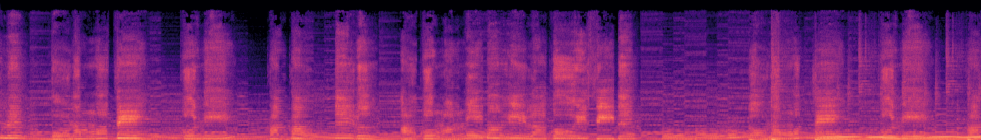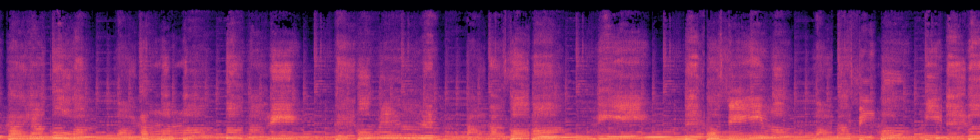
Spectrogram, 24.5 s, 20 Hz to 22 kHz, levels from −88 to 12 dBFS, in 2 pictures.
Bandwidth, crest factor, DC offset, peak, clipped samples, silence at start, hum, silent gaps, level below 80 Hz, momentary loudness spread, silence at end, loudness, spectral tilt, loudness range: over 20 kHz; 14 dB; under 0.1%; 0 dBFS; under 0.1%; 0 s; none; none; -28 dBFS; 8 LU; 0 s; -14 LUFS; -4 dB/octave; 5 LU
